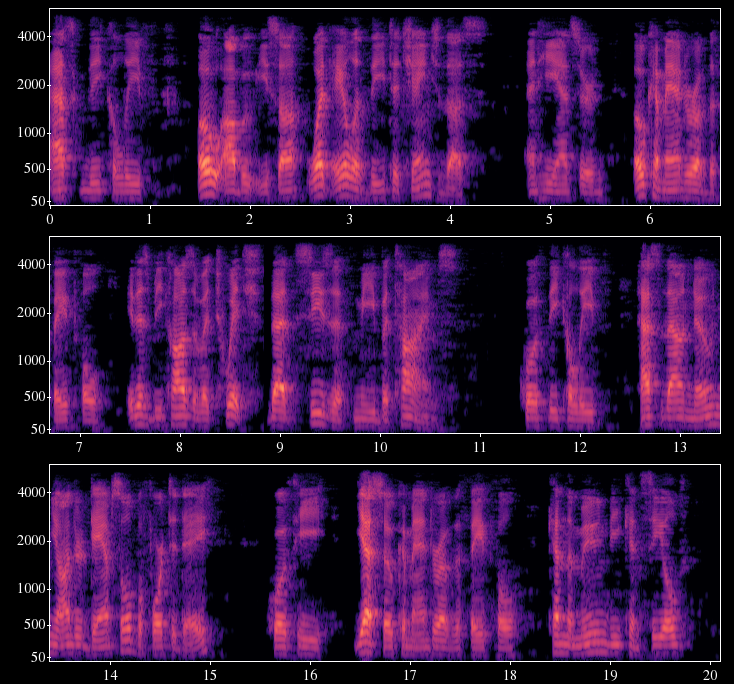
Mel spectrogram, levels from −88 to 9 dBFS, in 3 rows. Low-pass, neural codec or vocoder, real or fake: 5.4 kHz; none; real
